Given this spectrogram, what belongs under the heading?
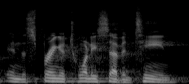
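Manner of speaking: ordinary delivery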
